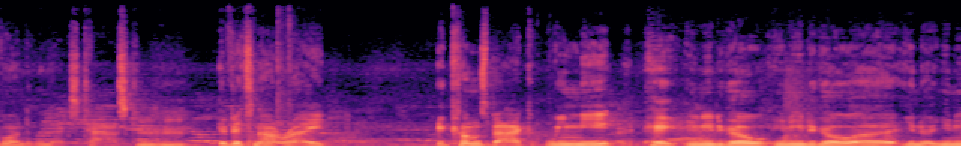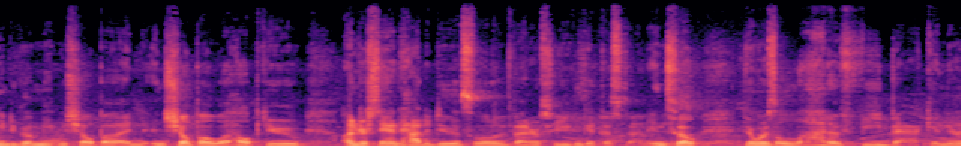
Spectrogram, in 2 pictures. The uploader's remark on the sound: We recorded LIVE at the Teach Better Conference 2022 in Akron, Ohio.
